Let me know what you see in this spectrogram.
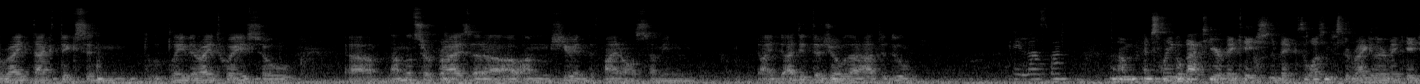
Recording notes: Media Scrum Interview. After the Final of the RogersCup.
